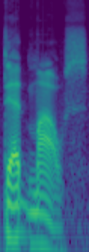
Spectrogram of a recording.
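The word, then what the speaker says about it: deadmau5: but the guy's called Dead Mouse, but it's spelled M-A-U-S.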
